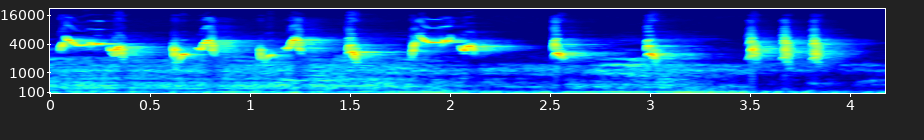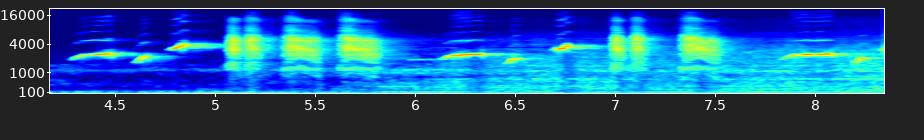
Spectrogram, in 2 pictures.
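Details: Lure song of a long-tailed shrike, played to spur a silent shrike into singing; a rapid mix of harsh chirps, short whistled upslurs and scratchy bursts.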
